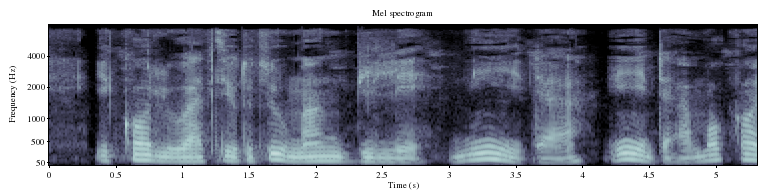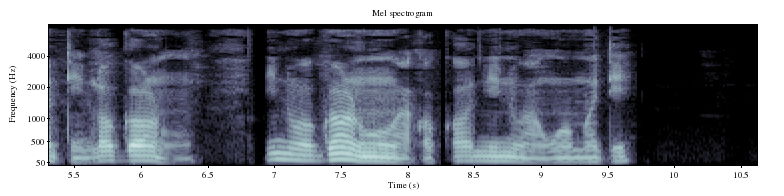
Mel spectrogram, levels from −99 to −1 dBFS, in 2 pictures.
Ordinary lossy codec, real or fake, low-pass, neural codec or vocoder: AAC, 32 kbps; real; 7.2 kHz; none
